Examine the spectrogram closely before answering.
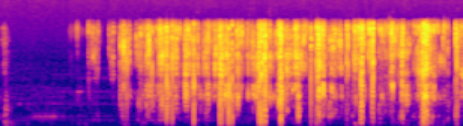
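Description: Shiny foil wrapper of a football trading-card pack being torn open and crinkled by hand: a dense run of crackling and tearing that starts about a second in.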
